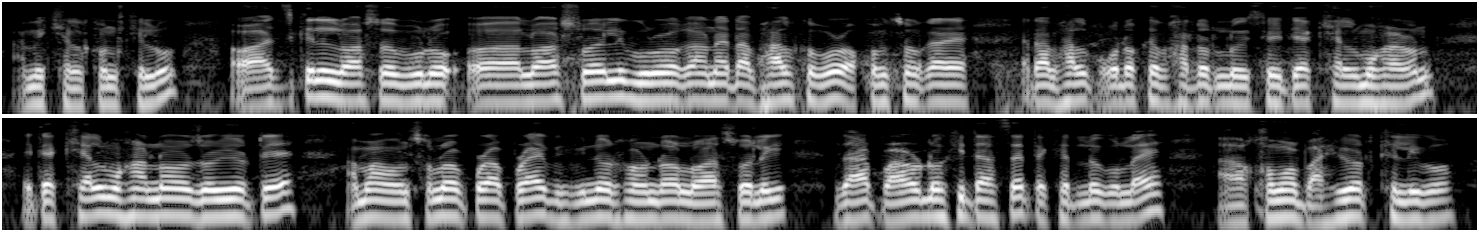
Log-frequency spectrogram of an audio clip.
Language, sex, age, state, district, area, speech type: Assamese, male, 30-45, Assam, Dhemaji, rural, spontaneous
